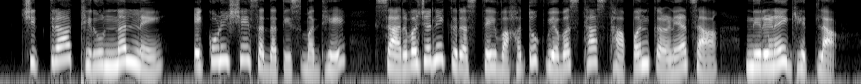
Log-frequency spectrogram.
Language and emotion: Marathi, neutral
